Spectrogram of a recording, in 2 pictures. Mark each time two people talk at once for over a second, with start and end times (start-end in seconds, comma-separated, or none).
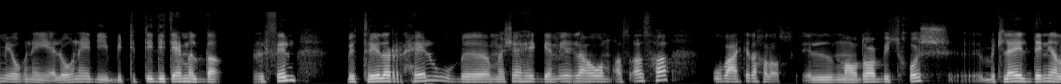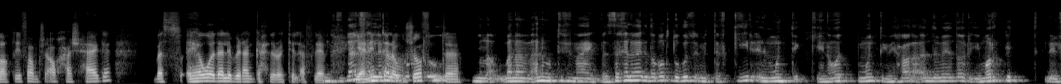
13.8-15.2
